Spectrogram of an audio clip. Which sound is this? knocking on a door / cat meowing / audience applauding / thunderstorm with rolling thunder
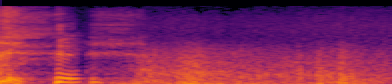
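thunderstorm with rolling thunder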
